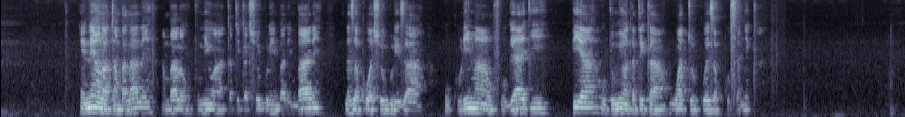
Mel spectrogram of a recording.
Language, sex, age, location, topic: Swahili, male, 25-35, Dar es Salaam, agriculture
